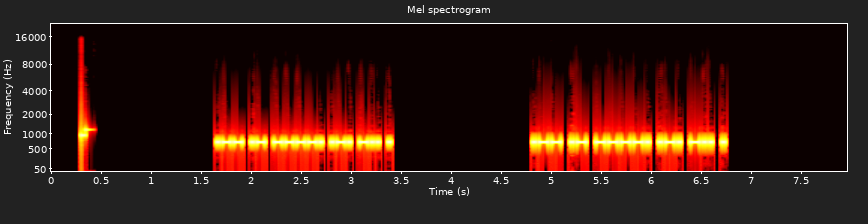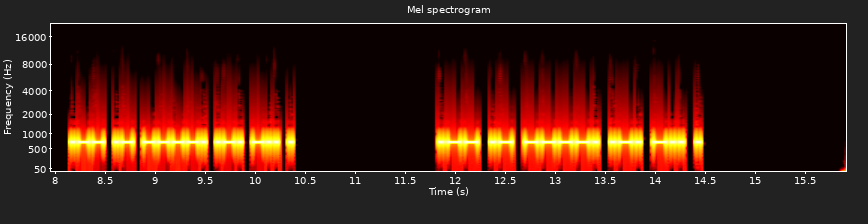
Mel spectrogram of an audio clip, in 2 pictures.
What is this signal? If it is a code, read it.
Morse code, heard as a keyed tone, about 34 wpm, 700 Hz. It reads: WA9RDE WA9RDE WA9RDE WA9RDE
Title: Speed Racing - USA 2x3 Call Signs 28wpm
